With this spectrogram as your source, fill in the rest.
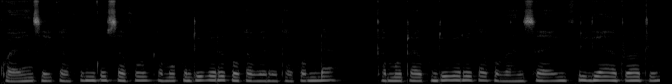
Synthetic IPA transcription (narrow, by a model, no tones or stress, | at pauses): kwaɛnsaikafuŋɡɔsafokamɔkundiʋɛɾɛkaukaʋɛɾekakwam̩ɗa | kamotakundiʋɛɾɛkakuʋansaifuliatwatu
